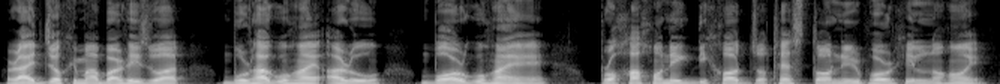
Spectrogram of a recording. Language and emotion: Assamese, neutral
